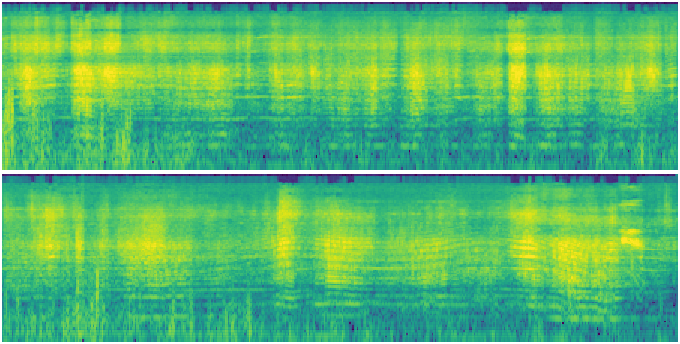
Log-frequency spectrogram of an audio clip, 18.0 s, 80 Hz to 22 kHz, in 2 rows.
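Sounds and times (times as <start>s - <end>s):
rc helicopter rotor whine: 0.0s - 18.0s.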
